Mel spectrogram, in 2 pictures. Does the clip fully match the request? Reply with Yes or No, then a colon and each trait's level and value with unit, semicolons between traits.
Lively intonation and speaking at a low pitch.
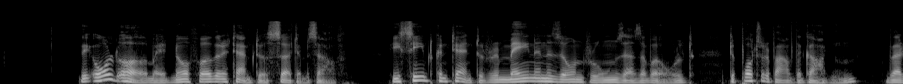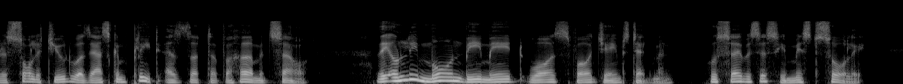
Yes: wide, 6.7 semitones; low, 110 Hz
